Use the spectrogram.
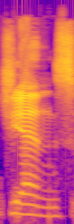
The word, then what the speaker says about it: Jens: Is it gens with a z sound at the end or? Yes. Jens with a z. Like lens.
